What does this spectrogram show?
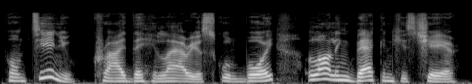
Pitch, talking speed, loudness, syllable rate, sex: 165 Hz, 125 wpm, -16 LUFS, 3.9 syllables/s, female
